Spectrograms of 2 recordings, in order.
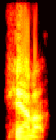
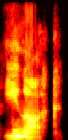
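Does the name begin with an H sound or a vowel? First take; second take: H sound; vowel. First: The name begins with a breathy H sound. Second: The name begins directly with a vowel sound. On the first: The speaker calls it right. "it should be Hanok. Hanok, not Enoch" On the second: The speaker calls it wrong. "not Enoch"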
